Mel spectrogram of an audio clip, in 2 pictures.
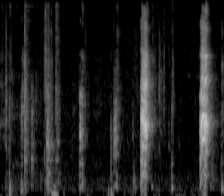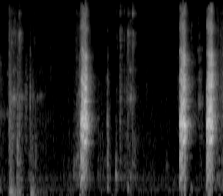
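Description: Chihuahua barking in short, high barks: five loud ones spaced irregularly, the last two close together near the end, with a few quieter yips in the first couple of seconds.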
